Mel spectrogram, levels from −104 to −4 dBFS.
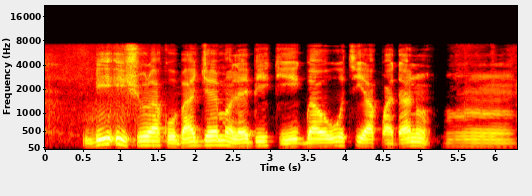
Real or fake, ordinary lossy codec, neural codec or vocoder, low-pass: real; none; none; 7.2 kHz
